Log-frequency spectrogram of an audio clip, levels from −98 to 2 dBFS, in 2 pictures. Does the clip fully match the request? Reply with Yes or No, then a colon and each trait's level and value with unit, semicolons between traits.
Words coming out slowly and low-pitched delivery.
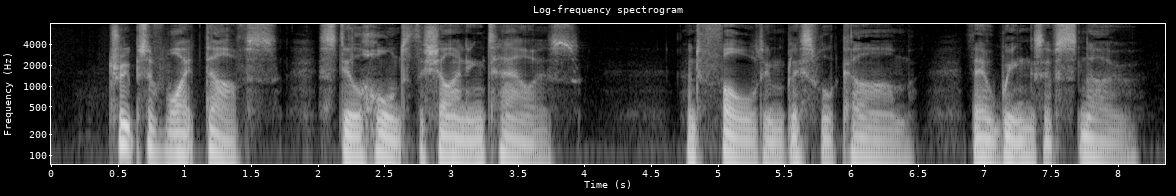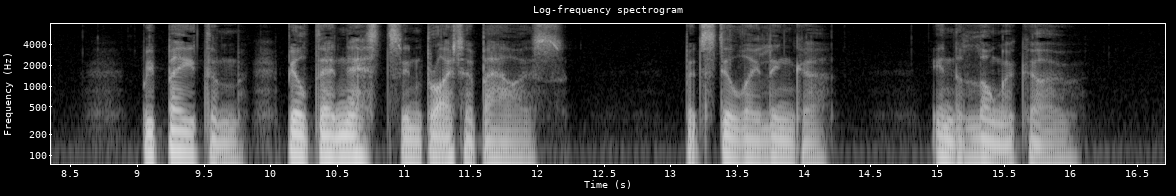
Yes: slow, 125 wpm; very low, 80 Hz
